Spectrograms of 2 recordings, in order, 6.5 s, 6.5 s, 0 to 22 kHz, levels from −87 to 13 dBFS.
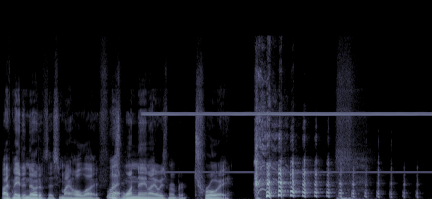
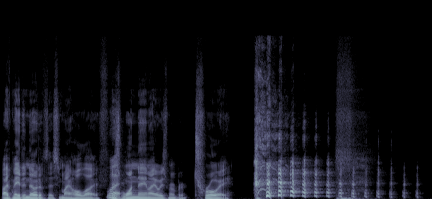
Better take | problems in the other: second | high-pitched whine; noticeable; from 2 s on; 9.5 kHz, 15 dB below the speech

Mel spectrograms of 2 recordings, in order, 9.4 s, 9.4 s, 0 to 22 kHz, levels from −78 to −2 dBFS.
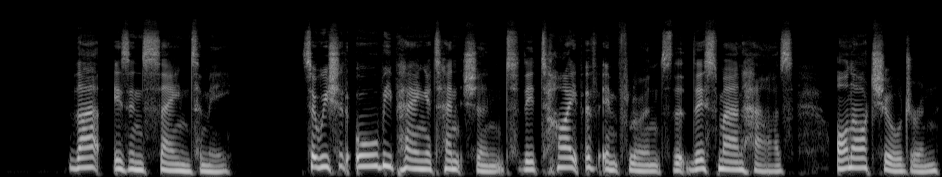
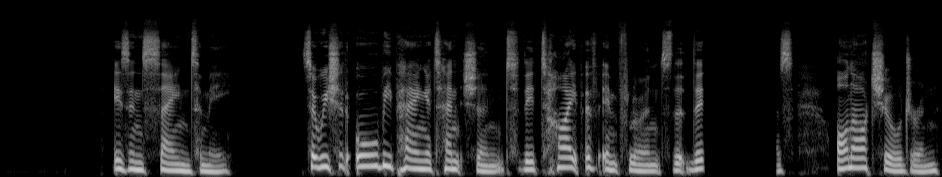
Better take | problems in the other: first | audio cutting out; at 0.5 s and at 7 s for 0.5 s

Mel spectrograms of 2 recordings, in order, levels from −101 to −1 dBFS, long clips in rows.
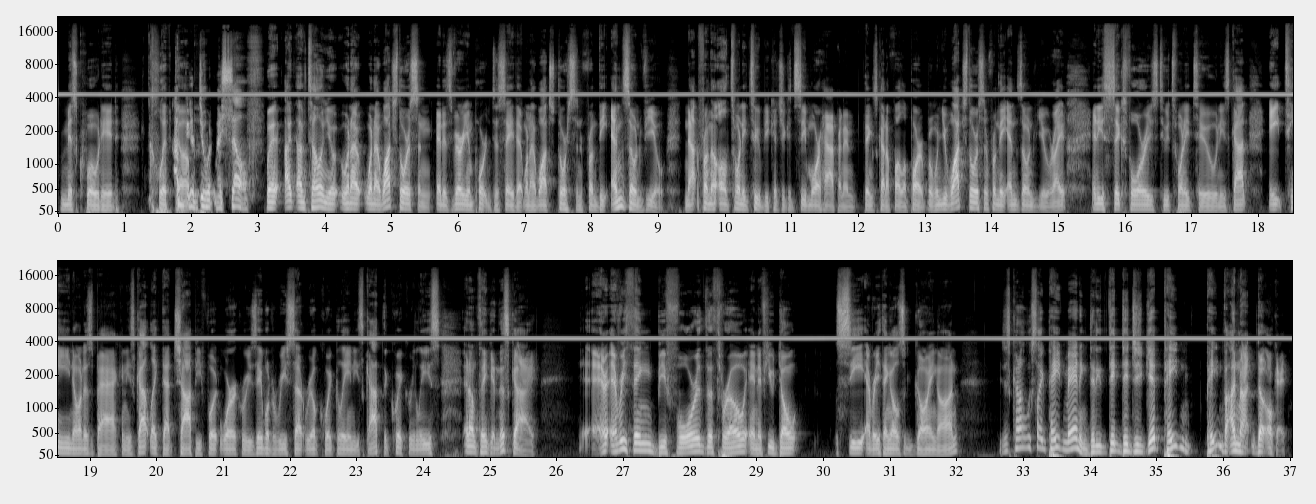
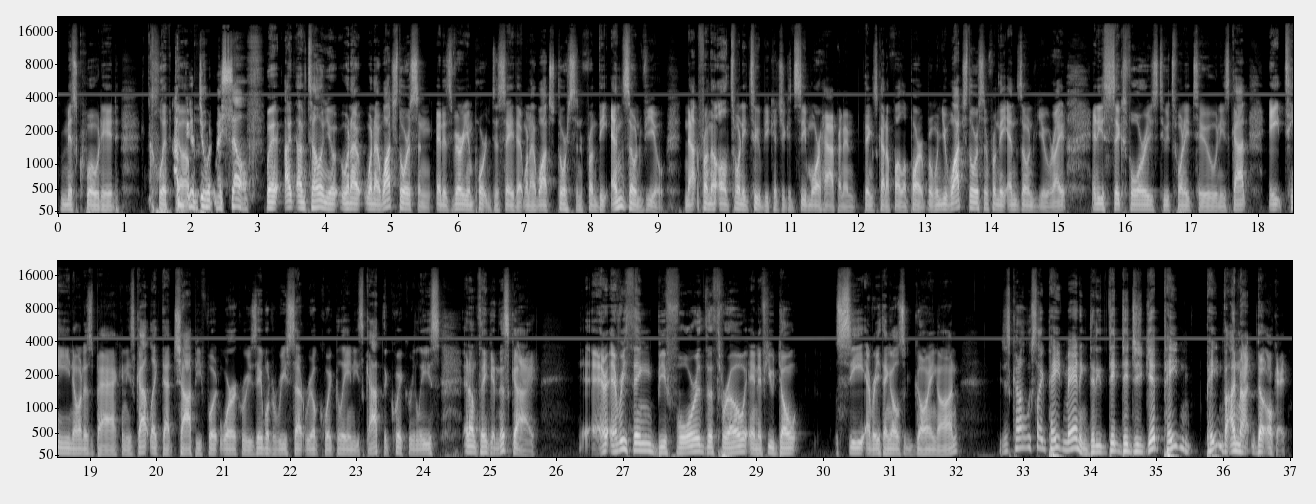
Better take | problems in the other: second | high-pitched whine; loud; throughout; 4.5 kHz, 7 dB below the speech; faint in the second

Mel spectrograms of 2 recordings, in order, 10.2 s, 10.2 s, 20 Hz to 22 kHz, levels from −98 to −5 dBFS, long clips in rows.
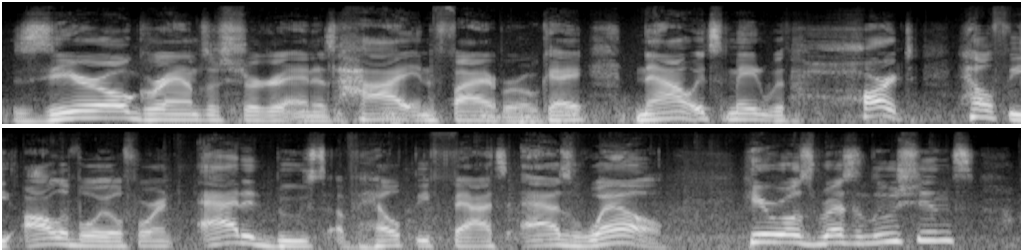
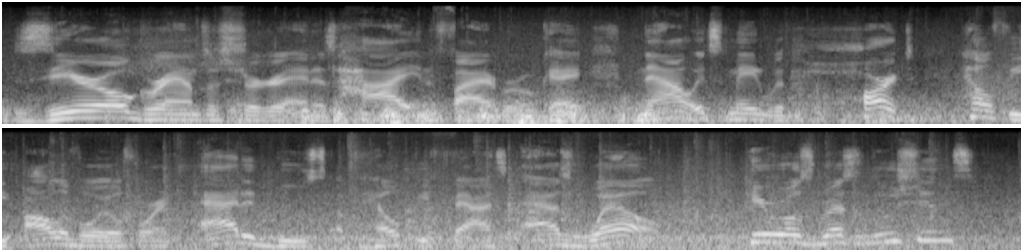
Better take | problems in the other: first | rain or running water; loud; throughout; 5 dB below the speech; faint in the first

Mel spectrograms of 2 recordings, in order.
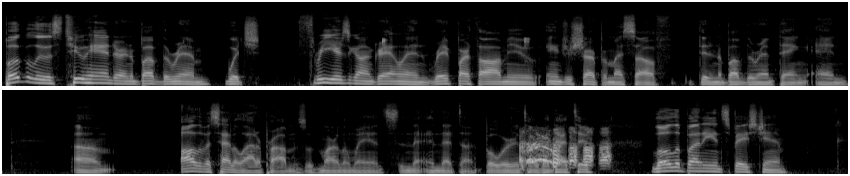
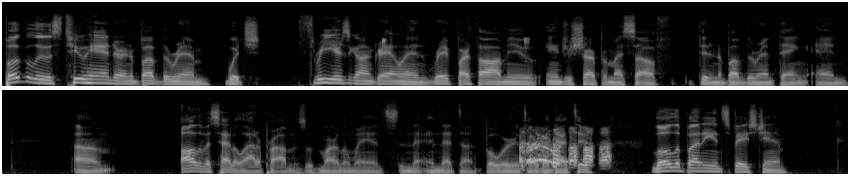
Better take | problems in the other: neither | none

